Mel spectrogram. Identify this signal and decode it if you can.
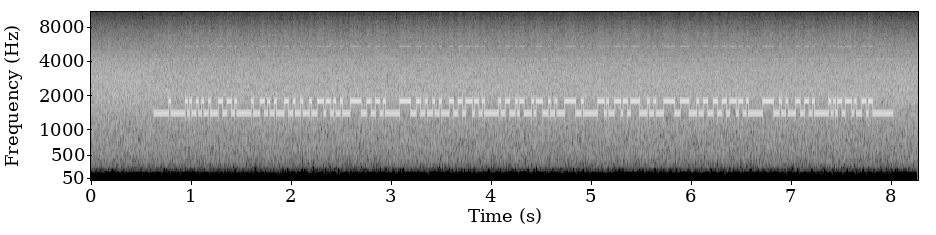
TTY/TDD text telephone tones (45.45 baud Baudot), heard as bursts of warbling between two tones, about 400 Hz shift, 1600 Hz centre, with phone line noise. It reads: F8U01 58TP8 WBZ5H O5928 T8SHL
